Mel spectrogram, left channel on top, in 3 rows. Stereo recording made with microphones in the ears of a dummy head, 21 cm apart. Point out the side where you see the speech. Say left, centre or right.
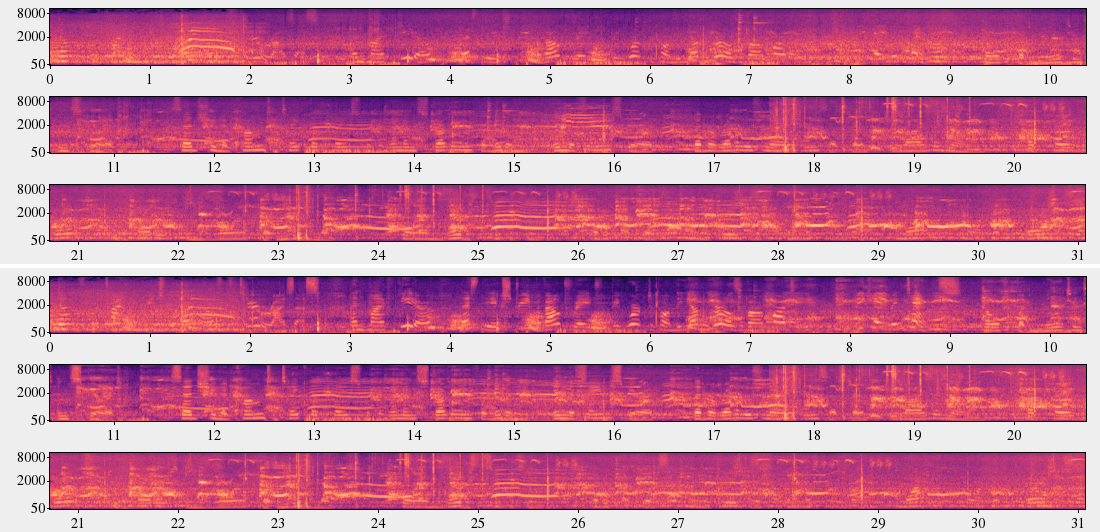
right.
